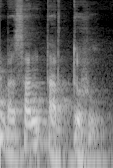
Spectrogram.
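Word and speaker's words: वसंतर्तु: जैसे कि हम कहते हैं बसंत ऋतु, हम कहते हैं, लेकिन इसका उच्चारण कैसे होता है, बसंतर्तु, बसंत प्लस ऋतु, बसंतर्तु, संयोग होने से, संधि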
